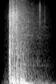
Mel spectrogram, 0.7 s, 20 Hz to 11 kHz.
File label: impact; Power Rangers vs Teenage Mutant Ninja Turtles - Ultimate Hero Clash 2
